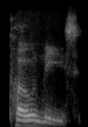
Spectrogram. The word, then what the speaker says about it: police: In some southern varieties, at the very least, you used to get cement, police, Detroit, where the stress was on the first syllable.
